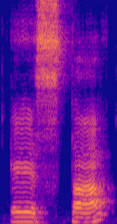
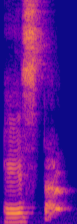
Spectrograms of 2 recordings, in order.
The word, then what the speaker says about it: está: Repare, ó. Está e não esta. E também e não também. Ó, também. As duas têm sílaba tônica no final.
